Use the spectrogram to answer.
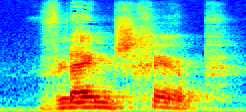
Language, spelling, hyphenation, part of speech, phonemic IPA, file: Dutch, vlijmscherp, vlijm‧scherp, adjective, /vlɛi̯mˈsxɛrp/, Nl-vlijmscherp.ogg
- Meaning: 1. razor-sharp, said of blades and other sharpened objects 2. painfully sharp or acute, notably said of sensorial functions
